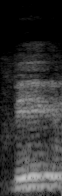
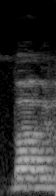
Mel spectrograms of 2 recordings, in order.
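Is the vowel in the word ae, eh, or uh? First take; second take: eh; uh. First: The vowel is an eh sound. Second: The vowel is an uh sound. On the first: "बेग नहीं पढ़ेंगे" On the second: "बग नहीं पढ़ेंगे"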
